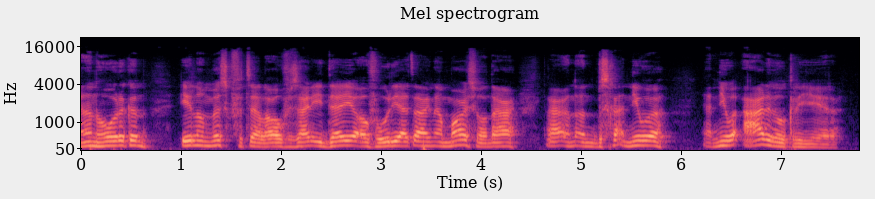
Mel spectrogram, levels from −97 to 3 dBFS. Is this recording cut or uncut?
uncut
